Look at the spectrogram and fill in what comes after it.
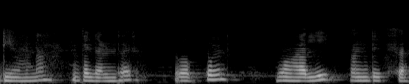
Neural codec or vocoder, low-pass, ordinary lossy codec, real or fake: codec, 16 kHz in and 24 kHz out, 0.6 kbps, FireRedTTS-2 codec; 5.4 kHz; none; fake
